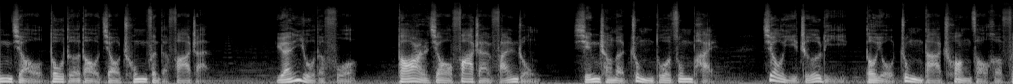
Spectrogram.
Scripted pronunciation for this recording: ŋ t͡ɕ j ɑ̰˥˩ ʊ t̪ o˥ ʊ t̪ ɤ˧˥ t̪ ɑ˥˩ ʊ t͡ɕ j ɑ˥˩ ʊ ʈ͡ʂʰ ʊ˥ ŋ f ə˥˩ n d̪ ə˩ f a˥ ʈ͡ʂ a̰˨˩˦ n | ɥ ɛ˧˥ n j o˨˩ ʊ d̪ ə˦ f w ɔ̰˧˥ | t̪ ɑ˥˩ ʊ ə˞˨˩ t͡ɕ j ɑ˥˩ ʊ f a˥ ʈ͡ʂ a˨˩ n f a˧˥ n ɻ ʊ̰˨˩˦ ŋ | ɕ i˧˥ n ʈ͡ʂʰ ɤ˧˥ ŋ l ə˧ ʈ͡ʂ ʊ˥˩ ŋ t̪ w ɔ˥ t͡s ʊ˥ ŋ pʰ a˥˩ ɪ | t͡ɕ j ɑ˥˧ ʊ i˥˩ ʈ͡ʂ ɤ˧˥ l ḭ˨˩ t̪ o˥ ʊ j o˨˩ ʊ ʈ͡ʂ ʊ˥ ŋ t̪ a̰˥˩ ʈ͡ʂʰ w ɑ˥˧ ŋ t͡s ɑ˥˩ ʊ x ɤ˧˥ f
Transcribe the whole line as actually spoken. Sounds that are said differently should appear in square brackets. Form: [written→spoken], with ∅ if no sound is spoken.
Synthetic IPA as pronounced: ŋ t͡ɕ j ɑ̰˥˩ ʊ t̪ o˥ ʊ t̪ ɤ˧˥ t̪ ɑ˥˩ ʊ t͡ɕ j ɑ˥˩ ʊ ʈ͡ʂʰ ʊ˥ ŋ f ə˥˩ n d̪ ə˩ f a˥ ʈ͡ʂ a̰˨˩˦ n | ɥ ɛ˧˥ n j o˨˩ ʊ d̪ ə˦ f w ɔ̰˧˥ | t̪ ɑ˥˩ ʊ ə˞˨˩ t͡ɕ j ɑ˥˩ ʊ f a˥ ʈ͡ʂ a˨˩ n f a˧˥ n ɻ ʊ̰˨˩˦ ŋ | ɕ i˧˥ [n→ŋ] ʈ͡ʂʰ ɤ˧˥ ŋ l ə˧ ʈ͡ʂ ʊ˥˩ ŋ t̪ w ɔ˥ t͡s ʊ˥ ŋ pʰ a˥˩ ɪ | t͡ɕ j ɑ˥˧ ʊ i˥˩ ʈ͡ʂ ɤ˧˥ l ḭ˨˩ t̪ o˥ ʊ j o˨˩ ʊ ʈ͡ʂ [ʊ˥→ʊ˥˧] ŋ t̪ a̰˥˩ ʈ͡ʂʰ w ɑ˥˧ ŋ t͡s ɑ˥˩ ʊ x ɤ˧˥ f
